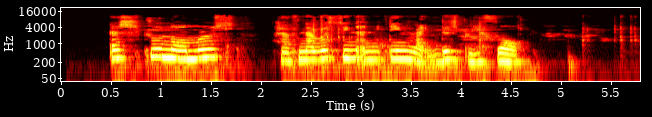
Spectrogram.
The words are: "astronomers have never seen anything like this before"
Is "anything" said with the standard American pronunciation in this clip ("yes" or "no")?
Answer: no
